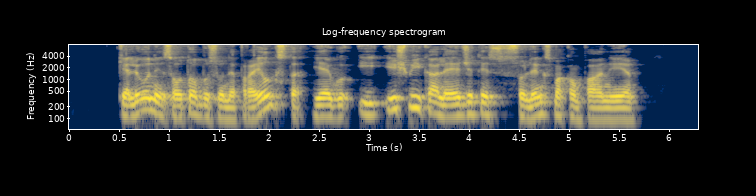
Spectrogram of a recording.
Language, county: Lithuanian, Marijampolė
